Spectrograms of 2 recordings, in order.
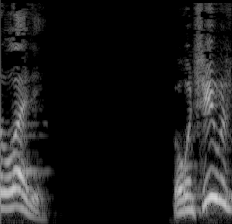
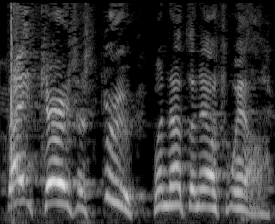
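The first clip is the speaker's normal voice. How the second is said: ordinary delivery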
